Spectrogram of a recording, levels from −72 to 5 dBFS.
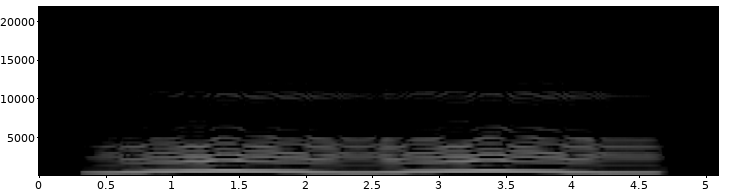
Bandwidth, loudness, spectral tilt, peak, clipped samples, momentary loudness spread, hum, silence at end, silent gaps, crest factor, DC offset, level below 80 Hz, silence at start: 14.5 kHz; -36 LUFS; 0.5 dB/octave; -24 dBFS; under 0.1%; 12 LU; 60 Hz at -70 dBFS; 0.4 s; none; 12 dB; under 0.1%; -72 dBFS; 0.3 s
